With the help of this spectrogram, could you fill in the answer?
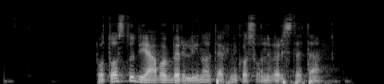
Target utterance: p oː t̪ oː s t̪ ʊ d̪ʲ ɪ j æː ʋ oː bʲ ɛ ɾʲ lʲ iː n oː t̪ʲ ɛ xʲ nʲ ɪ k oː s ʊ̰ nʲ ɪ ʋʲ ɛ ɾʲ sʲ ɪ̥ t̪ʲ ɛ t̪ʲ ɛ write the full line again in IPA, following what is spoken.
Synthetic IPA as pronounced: p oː t̪ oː s t̪ ʊ d̪ʲ ɪ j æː ʋ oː bʲ ɛ ɾʲ lʲ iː n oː t̪ʲ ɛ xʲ nʲ ɪ k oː s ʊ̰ nʲ ɪ ʋʲ ɛ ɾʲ sʲ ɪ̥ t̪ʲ ɛ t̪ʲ ɛ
